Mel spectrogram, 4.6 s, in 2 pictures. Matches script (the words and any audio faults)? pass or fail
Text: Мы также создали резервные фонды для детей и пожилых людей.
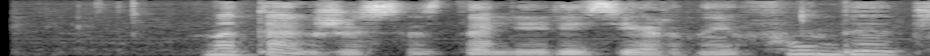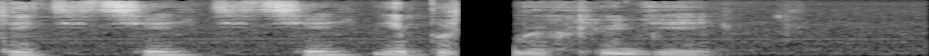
fail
